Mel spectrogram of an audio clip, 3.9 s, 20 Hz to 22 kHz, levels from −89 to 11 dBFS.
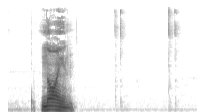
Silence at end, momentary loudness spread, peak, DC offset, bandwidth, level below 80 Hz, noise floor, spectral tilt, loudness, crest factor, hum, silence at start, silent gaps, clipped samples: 2.5 s; 27 LU; -2 dBFS; under 0.1%; 16.5 kHz; -58 dBFS; -75 dBFS; -5.5 dB/octave; -18 LUFS; 22 dB; none; 0.8 s; none; under 0.1%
